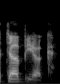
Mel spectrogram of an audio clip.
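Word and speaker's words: Dybbuk: So maybe, you know, some of these ones that we're seeing from other countries, you know, maybe you've seen the Dubyuk.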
